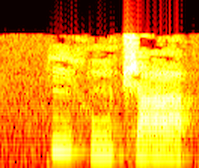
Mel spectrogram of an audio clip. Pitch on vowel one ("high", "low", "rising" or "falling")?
high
